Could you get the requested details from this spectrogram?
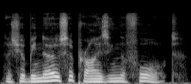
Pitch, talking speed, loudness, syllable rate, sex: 135 Hz, 220 wpm, -15 LUFS, 5.8 syllables/s, male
